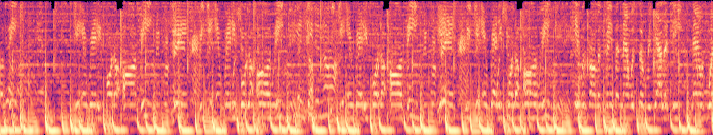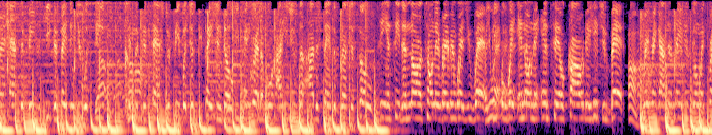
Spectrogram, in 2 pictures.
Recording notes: Conference Call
